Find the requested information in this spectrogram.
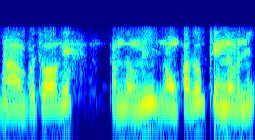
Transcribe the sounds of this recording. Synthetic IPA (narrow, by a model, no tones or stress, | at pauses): abutʰɔɡe | kamdoŋninɔŋpʰazɔk̚tʰeŋnɐbəni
